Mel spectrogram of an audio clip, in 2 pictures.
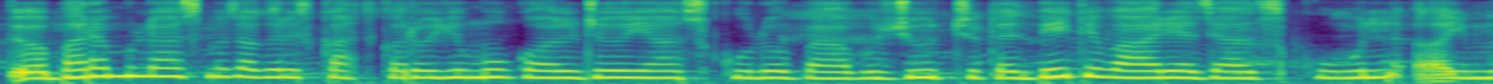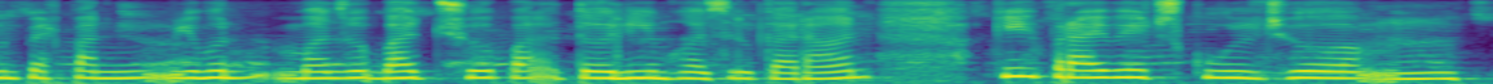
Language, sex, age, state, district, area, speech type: Kashmiri, female, 18-30, Jammu and Kashmir, Baramulla, rural, spontaneous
